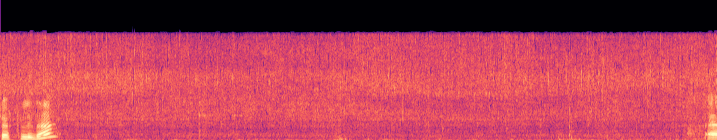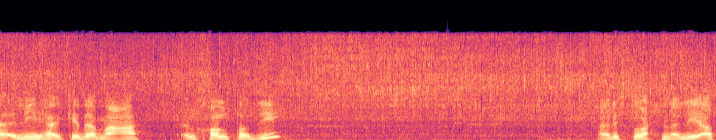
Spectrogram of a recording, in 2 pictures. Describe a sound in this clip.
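Oil sizzles softly in a pan.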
